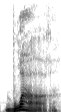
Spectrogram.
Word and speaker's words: boire: Boire. Okay, remember O-I, wa, wa, wa, wa, bois, boire.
